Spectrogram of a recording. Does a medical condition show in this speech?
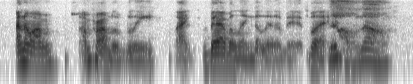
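Yes: cerebral palsy.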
